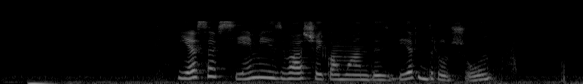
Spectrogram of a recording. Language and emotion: Russian, neutral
